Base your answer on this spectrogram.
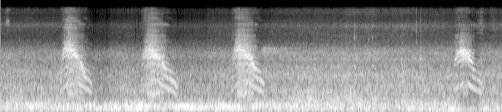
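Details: Crying stray kitten in Jakarta, scared in a dark place, repeats four short, high, falling meows about a second apart as a person calls to it over continuous traffic hum.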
